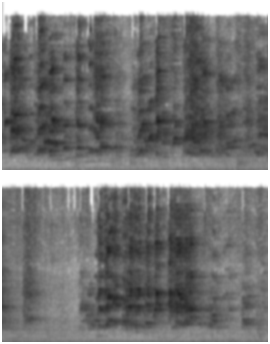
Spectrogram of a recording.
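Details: Shrill chattering of African lovebirds, Fischer's among them, comes in two busy waves of squawks and chirps, with a brief lull just past three seconds.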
